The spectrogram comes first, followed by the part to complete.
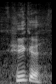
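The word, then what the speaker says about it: hygge: who asked who asked that question and yeah Hyuga which is how you pronounce it and in Danish yeah to me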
